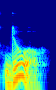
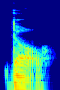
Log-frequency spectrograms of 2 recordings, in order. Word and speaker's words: dull: lecture was so dull the word is not pronounced duel it's pronounced dull it's dull can mean it's boring pay close attention to the pronunciation it's dull dull use the uh sound like cup and up it's closed and relaxed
